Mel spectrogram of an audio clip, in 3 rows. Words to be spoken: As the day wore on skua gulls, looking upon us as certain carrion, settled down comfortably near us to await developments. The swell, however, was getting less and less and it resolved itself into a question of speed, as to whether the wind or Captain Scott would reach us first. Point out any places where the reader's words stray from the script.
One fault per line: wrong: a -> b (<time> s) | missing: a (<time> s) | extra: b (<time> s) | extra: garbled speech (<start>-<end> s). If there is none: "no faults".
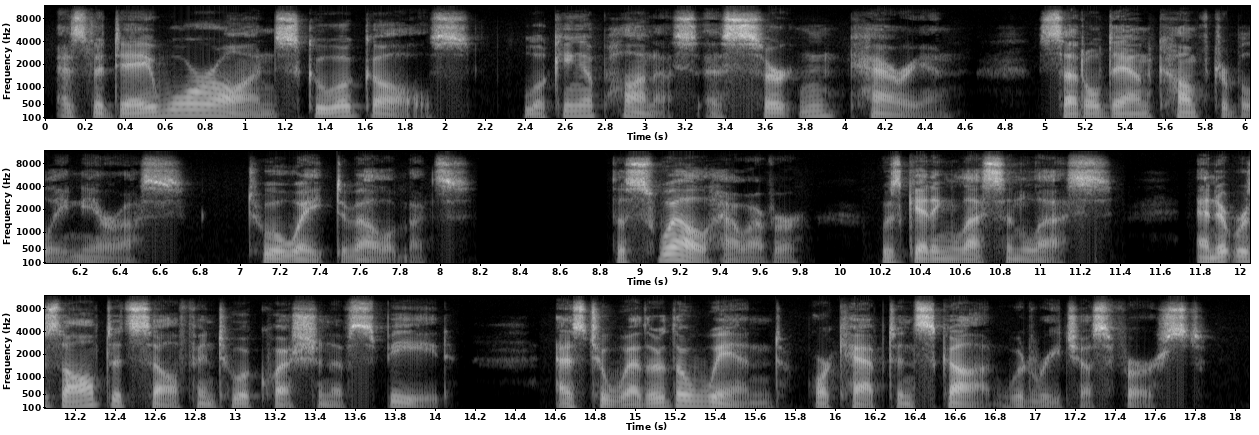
no faults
